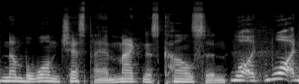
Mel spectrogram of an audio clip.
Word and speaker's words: Carlsen: one chess player Magnus Carlsen, what a name, which is a great name, what isn't a it? name, although it technically should be pronounced Magnus Carlsen, but anyway, he has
